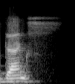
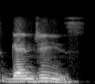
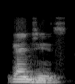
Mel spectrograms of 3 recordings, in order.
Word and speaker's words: Ganges: This is the name of a river, but people pronounce it as Gangs or Ganga. No, it is incorrect. First of all, let's rectify our pronunciation. It is Ganges.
